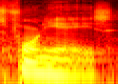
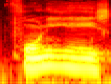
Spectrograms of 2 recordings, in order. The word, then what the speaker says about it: Fournier's: The first one is Fournier's gangrene. The R is silent, don't worry. It's French.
